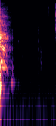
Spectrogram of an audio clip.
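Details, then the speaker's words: A single short, loud cough burst that fades quickly; the streamer calls it a deep smoker's cough from feeling something stuck in the throat, though not a smoker. "I just had a smoker cough. Did you guys hear that? I felt something stuck in my throat. I had a deep ass smoker cough."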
